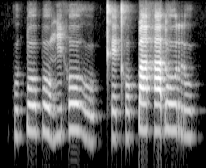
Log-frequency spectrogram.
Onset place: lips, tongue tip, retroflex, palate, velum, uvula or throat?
velum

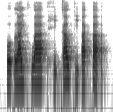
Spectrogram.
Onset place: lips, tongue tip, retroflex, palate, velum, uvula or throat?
throat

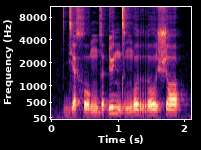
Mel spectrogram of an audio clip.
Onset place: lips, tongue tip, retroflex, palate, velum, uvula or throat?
tongue tip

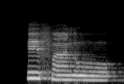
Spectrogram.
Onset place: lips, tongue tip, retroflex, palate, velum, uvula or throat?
lips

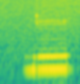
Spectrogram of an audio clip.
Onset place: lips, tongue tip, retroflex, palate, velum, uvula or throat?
velum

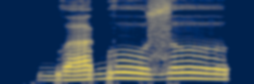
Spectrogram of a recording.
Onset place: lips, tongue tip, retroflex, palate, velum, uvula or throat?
velum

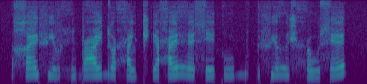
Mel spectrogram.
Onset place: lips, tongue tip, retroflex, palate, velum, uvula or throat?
uvula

